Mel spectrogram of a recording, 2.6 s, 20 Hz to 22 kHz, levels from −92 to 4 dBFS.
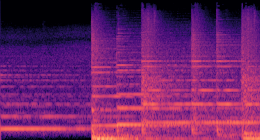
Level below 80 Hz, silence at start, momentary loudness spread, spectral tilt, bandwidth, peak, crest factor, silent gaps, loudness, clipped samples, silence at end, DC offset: -28 dBFS; 0 s; 9 LU; -5 dB/octave; 17.5 kHz; -8 dBFS; 16 dB; none; -25 LUFS; under 0.1%; 0 s; under 0.1%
